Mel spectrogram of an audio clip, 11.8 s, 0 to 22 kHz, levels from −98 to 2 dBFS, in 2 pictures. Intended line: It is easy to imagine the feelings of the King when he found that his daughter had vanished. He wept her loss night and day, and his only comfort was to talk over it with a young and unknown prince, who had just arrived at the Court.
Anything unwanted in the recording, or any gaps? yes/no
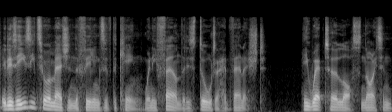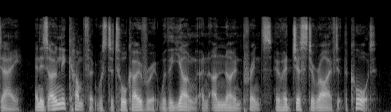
no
